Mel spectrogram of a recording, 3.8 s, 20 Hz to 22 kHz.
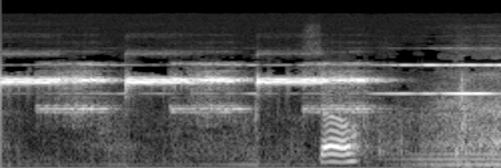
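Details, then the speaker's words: Home fire alarm test panel with Wheelock horns/strobes and an MT4 horn: high shrill horns sound in bursts whose gaps don't line up; horns and strobes not synchronised despite sync modules on both circuits. "even though i have both knacks on wheelock sink both of those strobes do not sink nor does the horn on that one and the horn on the mt4 sink so this system is not going to be synced"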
